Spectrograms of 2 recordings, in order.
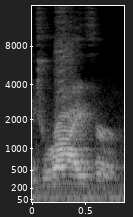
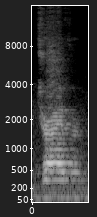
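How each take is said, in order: First: DRIVER with a very strong American R at the end; lower, hit the R ending DRIVER hard; strong final R. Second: DRIVER with a weak, barely sounded final R; wrong R. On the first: Teacher correcting students' pronunciation, DRIVER with strong R. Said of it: "The R is very strong". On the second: Teacher showing students what not to say, weak R in DRIVER. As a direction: say DRIVER, letting the end drop away. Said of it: "We don't say driver". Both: Shown as a demonstration.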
